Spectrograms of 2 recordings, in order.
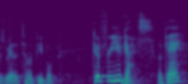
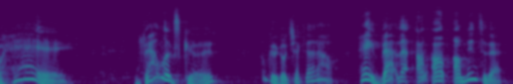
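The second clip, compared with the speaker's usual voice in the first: softer, slowed, laughing voice of a tempted fish; 5 dB quieter than usual. Acted. Preacher voicing a fish lured by bait, soft and laughing. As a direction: play the fish falling for the bait.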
